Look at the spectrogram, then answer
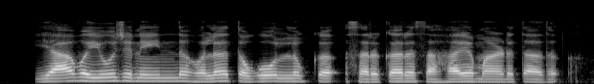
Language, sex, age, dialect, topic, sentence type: Kannada, female, 41-45, Northeastern, agriculture, question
